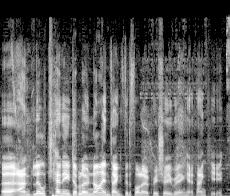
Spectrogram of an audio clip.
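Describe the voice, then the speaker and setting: Talking very fast in a fairly high, creaky voice, a young man streams a game live while losing his voice. He chats loosely with viewers in a rambling way, naming and thanking followers as he plays.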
